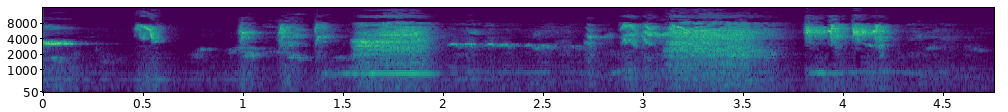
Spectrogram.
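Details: Bushlark, parva form, lure song to get an untrained bird singing quickly: sharp chirps mixed with harsh, rasping bursts and a clear whistled note, in an uneven, lively delivery.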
